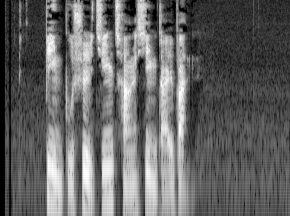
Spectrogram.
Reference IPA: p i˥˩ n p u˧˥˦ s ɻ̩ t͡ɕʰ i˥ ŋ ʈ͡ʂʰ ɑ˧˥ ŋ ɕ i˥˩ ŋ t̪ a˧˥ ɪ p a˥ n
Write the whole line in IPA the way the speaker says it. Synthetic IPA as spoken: p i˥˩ ŋ p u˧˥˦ ʂ ɻ̩ t͡ɕ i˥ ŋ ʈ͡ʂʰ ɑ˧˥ ŋ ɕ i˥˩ ŋ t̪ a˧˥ ɪ p a˨˩˦ n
